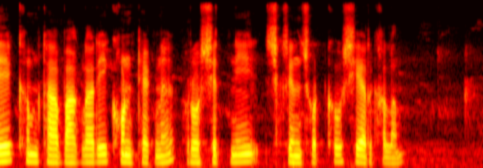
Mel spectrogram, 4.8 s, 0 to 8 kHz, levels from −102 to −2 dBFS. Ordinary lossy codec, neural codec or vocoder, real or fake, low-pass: none; none; real; 7.2 kHz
